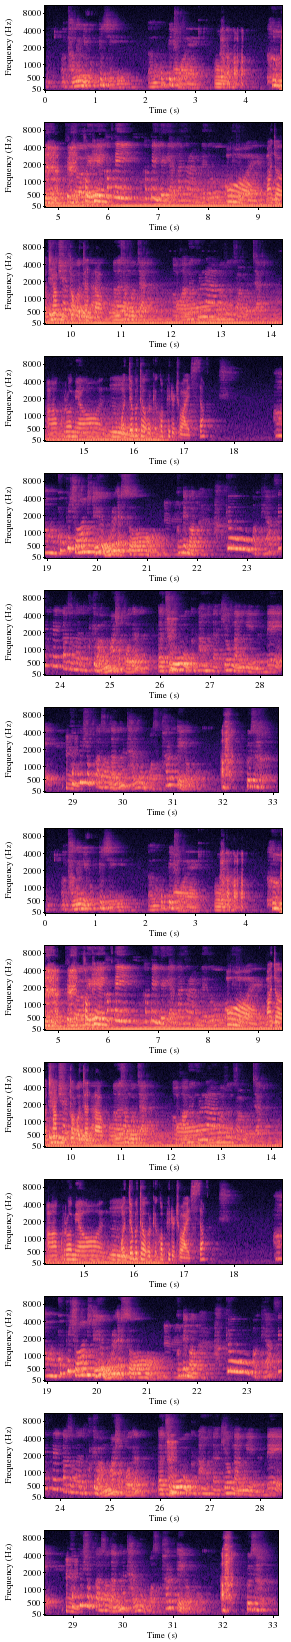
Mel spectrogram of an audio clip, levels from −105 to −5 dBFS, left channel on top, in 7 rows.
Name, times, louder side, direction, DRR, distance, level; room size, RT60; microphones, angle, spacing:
voice 1, 0.3-1.6 2.0-3.1 3.4-3.7 4.4-5.8 6.1-6.4 6.7-8.2 8.6-10.5 10.8-11.5 12.0-13.8 15.5-15.9 18.8-21.3 21.6-25.6 25.9-28.4 28.9-31.5 32.5-32.9, equal, 10° right, -5 dB, 3.8 m, -31 dB
voice 2, 2.6-3.1 3.5-4.0 4.7-6.0 8.3-11.4 12.1-13.3 14.2-17.4 21.3-22.0 26.1-26.3 28.8-29.1 31.9-32.2, right 3 dB, 30° right, 12 dB, 0.8 m, -32 dB
sound 1, 4.7-16.5, equal, 75° left, 3.5 m, -33 dB
30.0 x 12.5 x 7.7 m, 1.1 s
head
